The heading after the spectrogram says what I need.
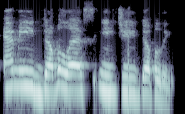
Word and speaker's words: Messegee: For everybody who doesn't know, that is my maiden name, Messegee. Do you do it this way? Messegee? Yes.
